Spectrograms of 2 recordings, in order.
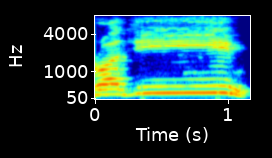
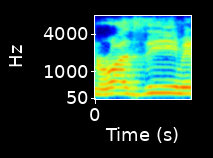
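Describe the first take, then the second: First: The middle consonant sounds like a j. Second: The middle consonant sounds like a z. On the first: The speaker calls it right. "জিমের মাকড়াটা হচ্ছে জিব্বার মধ্যখান উপরের এ, তালুর সঙ্গে লাগবে" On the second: The speaker calls it wrong. "এটা জার উচ্চারণ হয়েছে, সাদ সিন জায়ের মাখরাজ হয়ে যাচ্ছে"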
